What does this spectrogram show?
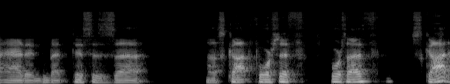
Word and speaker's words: Forsyth: That's a copy of Paul's slide with a poor addition to the bottom that I added, but this is Scott Forsyth. Scott, how do you pronounce that?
